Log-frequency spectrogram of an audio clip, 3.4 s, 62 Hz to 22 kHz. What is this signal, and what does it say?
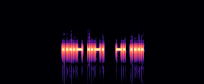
Morse code, heard as a keyed tone, about 40 wpm, 700 Hz. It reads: 4F NH
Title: Field Day Exchanges Encore - 40wpm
